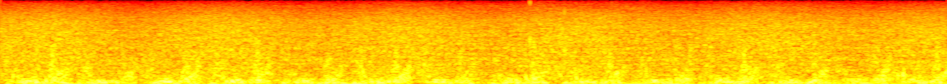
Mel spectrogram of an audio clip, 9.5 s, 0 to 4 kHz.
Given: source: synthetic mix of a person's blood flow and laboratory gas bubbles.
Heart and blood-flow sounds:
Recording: Doppler ultrasound of blood flow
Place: precordium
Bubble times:
5.22-5.78 s: bubbles
6.06-6.24 s: bubbles
6.42-6.51 s: bubbles
From the record:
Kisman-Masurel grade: 221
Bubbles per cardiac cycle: several, 3 to 8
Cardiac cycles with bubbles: 10 to 50%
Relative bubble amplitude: barely perceptible (0.100 to 0.250)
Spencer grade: 2 (many but less than half of the cardiac periods contain bubble signals, singularly or in groups)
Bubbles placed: anywhere in the cardiac cycle

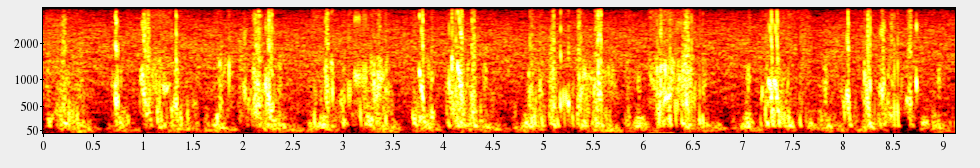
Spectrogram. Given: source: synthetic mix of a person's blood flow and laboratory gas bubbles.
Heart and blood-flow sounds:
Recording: Doppler ultrasound of blood flow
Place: precordium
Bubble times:
0.04-0.45 s: bubbles
0.71-0.82 s: bubbles
0.85-0.91 s: bubbles
0.97-1.61 s: bubbles
1.73-1.96 s: bubbles
2.01-2.38 s: bubbles
2.70-3.55 s: bubbles
3.68-3.99 s: bubbles
4.02-4.44 s: bubbles
4.84-5.78 s: bubbles
5.83-5.92 s: bubbles
5.96-6.02 s: bubbles
6.07-6.67 s: bubbles
7.04-7.11 s: bubbles
7.17-7.69 s: bubbles
7.99-8.16 s: bubbles
8.20-8.80 s: bubbles
8.91-8.96 s: bubbles
From the record:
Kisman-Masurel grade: 343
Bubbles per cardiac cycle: rolling drumbeat, 9 or more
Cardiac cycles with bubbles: 100%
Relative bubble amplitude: loud (0.450 to 0.775)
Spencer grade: 3 (all of the cardiac periods contain showers or single bubble signals, but not dominating or overriding the cardiac motion signals)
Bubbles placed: anywhere in the cardiac cycle

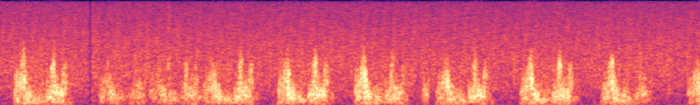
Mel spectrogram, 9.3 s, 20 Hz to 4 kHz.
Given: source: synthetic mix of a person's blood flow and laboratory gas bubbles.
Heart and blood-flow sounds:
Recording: Doppler ultrasound of blood flow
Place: precordium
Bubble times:
2.21-2.30 s: bubbles
2.42-2.51 s: bubbles
From the record:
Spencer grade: 2 (many but less than half of the cardiac periods contain bubble signals, singularly or in groups)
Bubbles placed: only in the low amplitude regions of the cardiac cycle

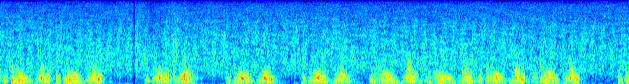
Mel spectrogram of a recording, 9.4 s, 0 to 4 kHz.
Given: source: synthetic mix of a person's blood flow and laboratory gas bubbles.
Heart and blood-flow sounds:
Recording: Doppler ultrasound of blood flow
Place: precordium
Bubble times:
2.51-3.00 s: bubbles
From the record:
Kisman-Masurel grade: 211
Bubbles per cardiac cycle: several, 3 to 8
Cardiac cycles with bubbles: 1 to 10%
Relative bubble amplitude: barely perceptible (0.100 to 0.250)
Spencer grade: 1 (occasional bubble signal discernible with the cardiac motion signal, with majority of cardiac periods free of bubbles)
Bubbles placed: only in the low amplitude regions of the cardiac cycle

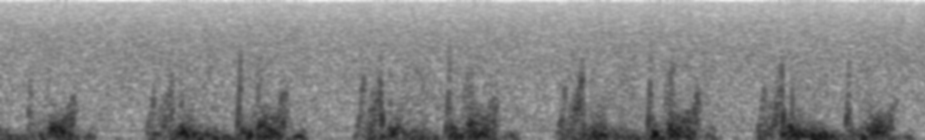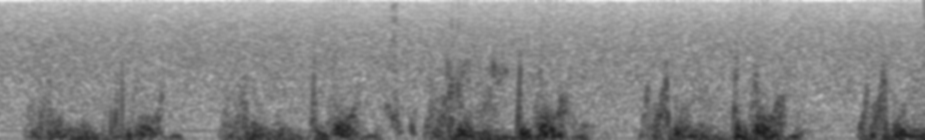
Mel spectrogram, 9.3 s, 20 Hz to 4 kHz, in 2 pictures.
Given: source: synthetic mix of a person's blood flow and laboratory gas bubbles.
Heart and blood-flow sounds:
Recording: Doppler ultrasound of blood flow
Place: precordium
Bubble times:
6.54-7.17 s: bubbles
From the record:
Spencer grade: 1 (occasional bubble signal discernible with the cardiac motion signal, with majority of cardiac periods free of bubbles)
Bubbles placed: only in the low amplitude regions of the cardiac cycle

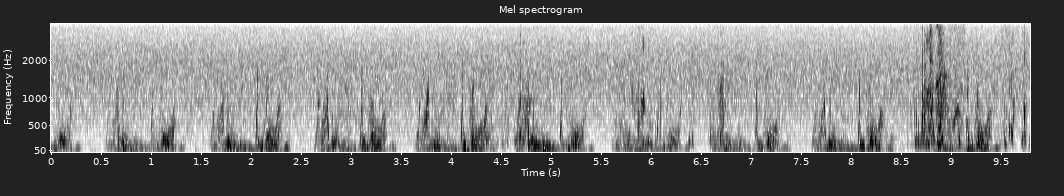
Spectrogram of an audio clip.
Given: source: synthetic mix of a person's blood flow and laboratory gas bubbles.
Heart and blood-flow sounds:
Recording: Doppler ultrasound of blood flow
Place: precordium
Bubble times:
4.33-4.82 s: bubbles
5.79-6.03 s: bubbles
6.37-6.45 s: bubbles
6.57-6.79 s: bubbles
8.56-9.14 s: bubbles
9.50-9.67 s: bubbles
9.70-9.78 s: bubbles
From the record:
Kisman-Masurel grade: 222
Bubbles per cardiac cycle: several, 3 to 8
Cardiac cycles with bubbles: 10 to 50%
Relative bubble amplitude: moderate (0.250 to 0.450)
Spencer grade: 2 (many but less than half of the cardiac periods contain bubble signals, singularly or in groups)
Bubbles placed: only in the low amplitude regions of the cardiac cycle

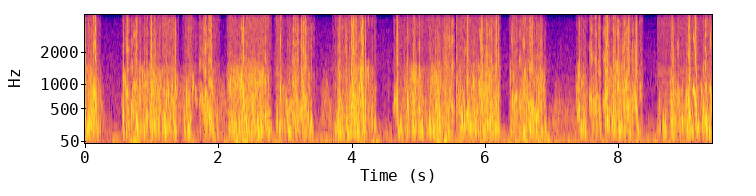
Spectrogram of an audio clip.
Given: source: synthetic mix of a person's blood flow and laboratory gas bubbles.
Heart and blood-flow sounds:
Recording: Doppler ultrasound of blood flow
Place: subclavian vein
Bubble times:
0.00-0.24 s: bubbles
0.54-1.40 s: bubbles
1.45-2.05 s: bubbles
2.12-2.81 s: bubbles
2.84-3.45 s: bubbles
3.71-4.38 s: bubbles
4.62-6.25 s: bubbles
6.36-6.94 s: bubbles
7.36-8.38 s: bubbles
8.58-9.41 s: bubbles
From the record:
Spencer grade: 4 (maximum detectable bubble signal sounding continuously throughout systole and diastole of every cardiac period, and overriding the amplitude of the normal cardiac signals)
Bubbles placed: anywhere in the cardiac cycle

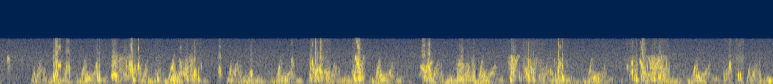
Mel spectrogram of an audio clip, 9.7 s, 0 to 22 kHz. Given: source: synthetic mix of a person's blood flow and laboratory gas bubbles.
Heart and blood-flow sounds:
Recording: Doppler ultrasound of blood flow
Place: precordium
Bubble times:
0.08-0.14 s: bubbles
0.63-0.91 s: bubbles
1.19-1.29 s: bubbles
1.38-1.79 s: bubbles
1.93-2.01 s: bubbles
2.22-2.53 s: bubbles
2.72-2.79 s: bubbles
3.12-3.18 s: bubbles
3.63-3.67 s: bubbles
3.86-4.14 s: bubbles
4.39-4.58 s: bubbles
5.24-5.44 s: bubbles
5.69-5.95 s: bubbles
6.34-7.11 s: bubbles
7.81-8.38 s: bubbles
9.04-9.30 s: bubbles
From the record:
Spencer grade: 3 (all of the cardiac periods contain showers or single bubble signals, but not dominating or overriding the cardiac motion signals)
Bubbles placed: only in the low amplitude regions of the cardiac cycle

